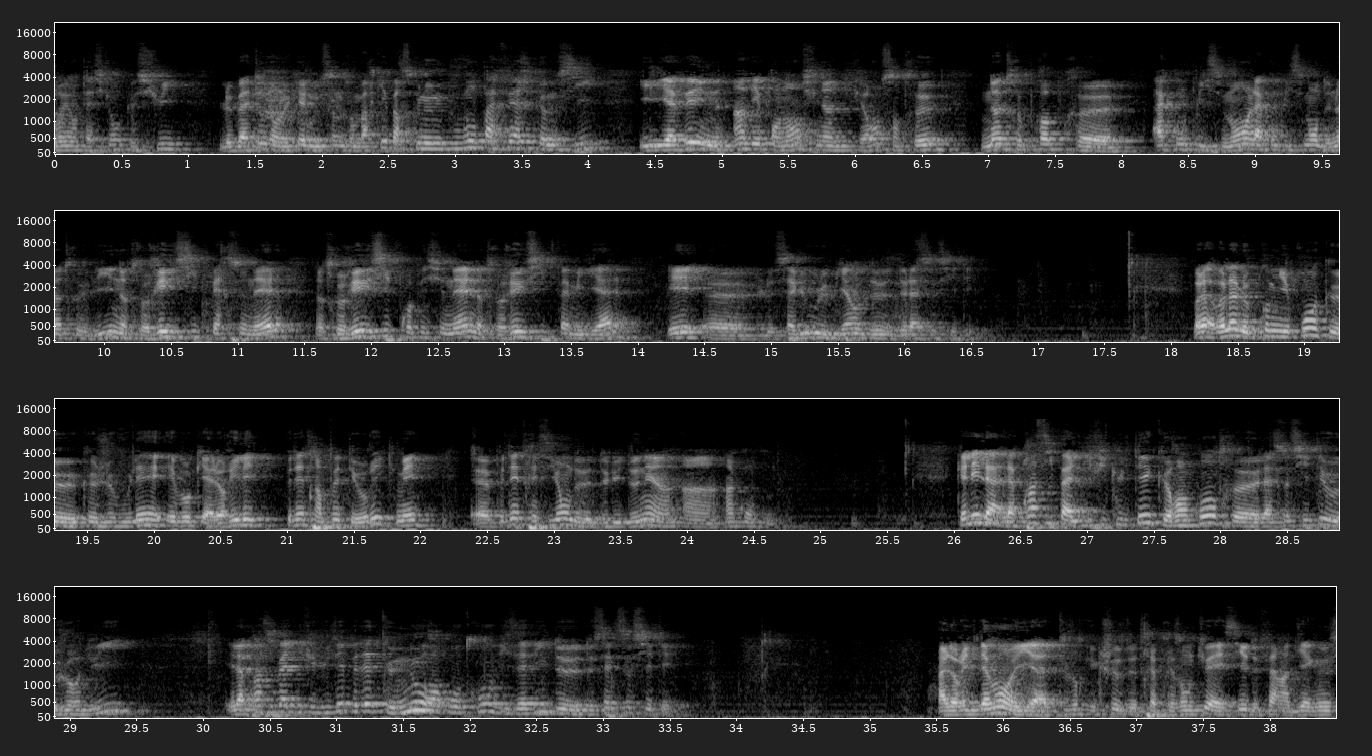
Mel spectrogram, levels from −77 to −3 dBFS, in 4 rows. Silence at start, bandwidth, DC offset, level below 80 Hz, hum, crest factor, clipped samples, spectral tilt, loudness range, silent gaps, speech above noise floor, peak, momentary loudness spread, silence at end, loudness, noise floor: 0 s; 11.5 kHz; under 0.1%; -50 dBFS; none; 24 dB; under 0.1%; -5 dB/octave; 5 LU; none; 26 dB; -6 dBFS; 13 LU; 0 s; -28 LUFS; -54 dBFS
